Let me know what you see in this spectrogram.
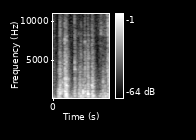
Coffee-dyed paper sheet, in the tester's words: listen to how crispy that is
